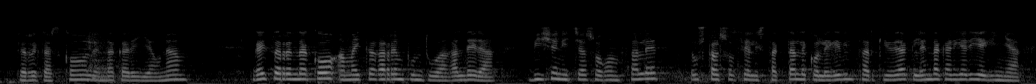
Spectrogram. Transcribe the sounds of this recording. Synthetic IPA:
kerikasko̞le̞ːnd̪akaɾiʝawna | ɡajsere̞nd̪ako̞ʔamajkaɣ̞are̞mpunt̪uaɣald̪e̞ɾa | βiʃe̞nit͡ʃaso̞ɣ̞o̞nθale̞θ | e̞wskalso̞sialist̪ak̚t̪ald̪e̞ko̞le̞ɣ̞e̞β̞ilt͡saɾkið̞e̞akle̞ːnd̪akaɾiaɾie̞ɣiɲa

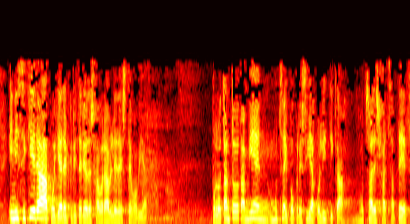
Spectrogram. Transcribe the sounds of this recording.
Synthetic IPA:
inisikje̞ɾaːpo̞ʝaɾe̞lkɾit̪e̞ɾio̞ð̞e̞sfaβ̞o̞ɾaβ̞le̞ðest̪e̞ɣ̞o̞βjern | po̞ɾlo̞t̪ant̪o̞t̪ambje̞nmut͡saipo̞kɾe̞siapo̞lit̪ika̰mut͡sað̞e̞sfat͡sat̪e̞θ

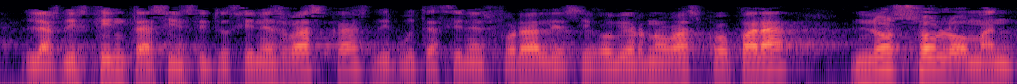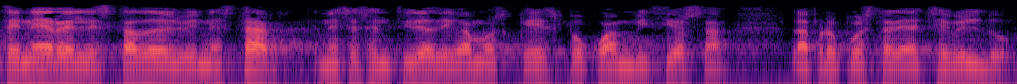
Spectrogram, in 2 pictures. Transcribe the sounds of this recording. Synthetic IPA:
lazðist̪int̪asinst̪it̪uθjo̞ne̞zβaskazðiput̪aθjo̞ne̞sfo̞ɾale̞siɣ̞o̞β̞je̞ɾno̞β̞asko̞paɾano̞so̞lo̞mãnt̪e̞ne̞ɾe̞le̞st̪að̞oðe̞lβje̞ne̞st̪aɾe̞̰ne̞se̞se̞nt̪iðo̞ð̞iɣamo̞skeespo̞koambiθjo̞sa | lʔapɾo̞pwe̞st̪aðeat͡ʃe̞βild̪ṵ

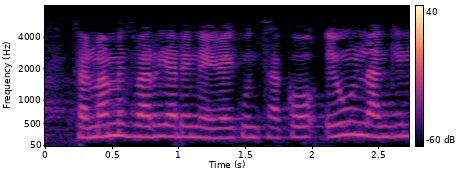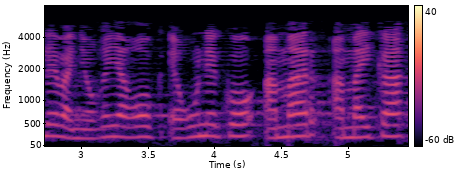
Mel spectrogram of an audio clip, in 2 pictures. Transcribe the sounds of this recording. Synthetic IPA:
salmame̞zβariaɾe̞neɾajkunt͡sako̞ʔe̞unlaŋɡile̞β̞ajɲo̞ɣ̞e̞jaɣ̞o̞ke̞ɣ̞une̞ko̞amaɾa̰majka

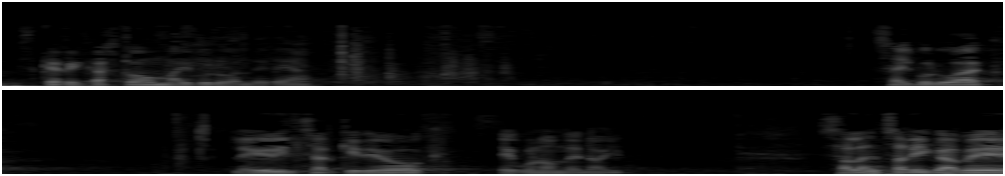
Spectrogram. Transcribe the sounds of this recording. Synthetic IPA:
e̞ske̞rikasko̞majβuɾuand̪eɾea | sajlβuɾuak | le̞ɣ̞e̞βilt͡saɾkið̞e̞o̞ke̞ɣ̞uno̞nd̪eno̞j | salant͡saɾiɡaβ̞e̞

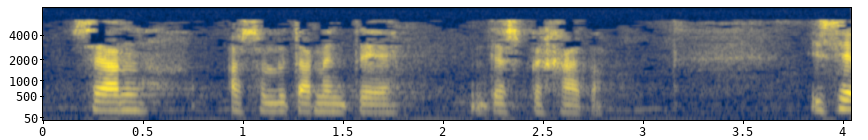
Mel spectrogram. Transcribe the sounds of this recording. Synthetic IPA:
seanaβso̞lut̪ame̞nt̪e̞ | ðe̞spe̞xaðo̞ | ise

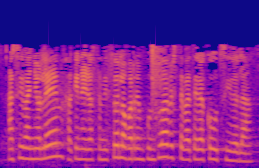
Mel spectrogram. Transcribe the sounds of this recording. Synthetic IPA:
asiβ̞aɲo̞le̞ːnʝakine̞ɾoast̪e̞nd̪isue̞lawɣare̞mpunt̪uaβ̞e̞st̪e̞β̞at̪e̞ɾako̞ut͡sið̞e̞la

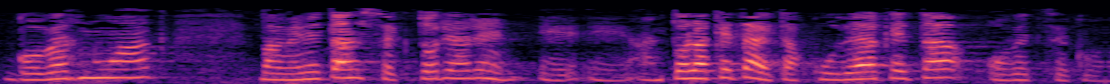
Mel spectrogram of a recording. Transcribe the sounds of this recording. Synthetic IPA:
ɡo̞β̞e̞ɾnuak | baβ̞e̞ne̞t̪anse̞kt̪o̞ɾe̞aɾe̞nant̪o̞lake̞t̪ae̞t̪akuð̞e̞ake̞t̪ao̞β̞e̞t͡se̞ko̞

